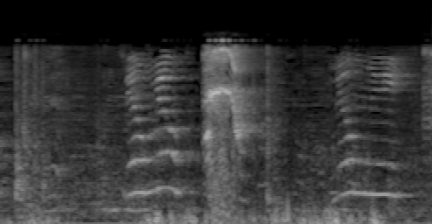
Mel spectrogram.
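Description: Toddlers babbling and calling out in high voices, with one loud, sharp squeal about two seconds in.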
